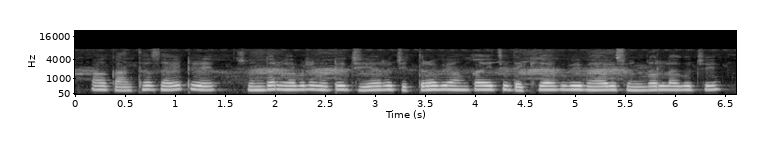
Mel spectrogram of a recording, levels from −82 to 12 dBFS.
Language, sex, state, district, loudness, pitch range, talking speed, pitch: Odia, female, Odisha, Malkangiri, -14 LUFS, 195-210 Hz, 155 wpm, 205 Hz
